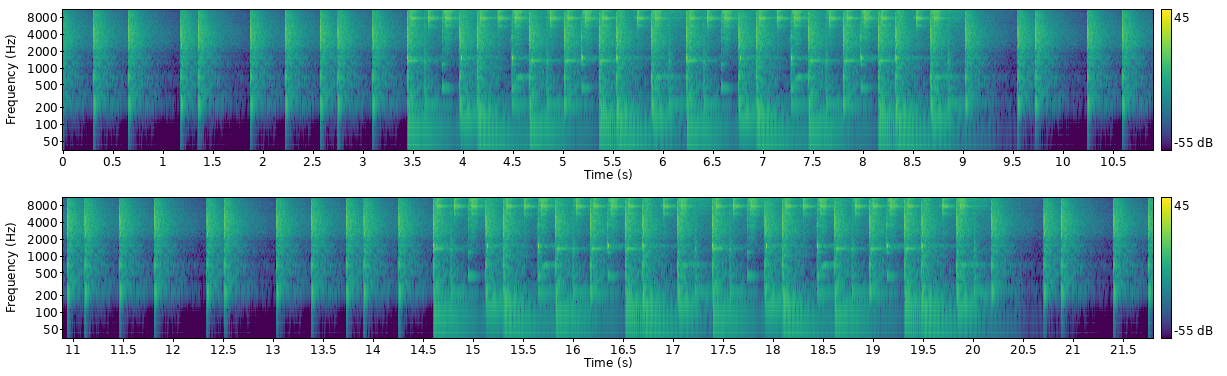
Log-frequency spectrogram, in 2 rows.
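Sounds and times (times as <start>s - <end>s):
caixa snare drum: 0.0s - 21.8s
samba music: 3.4s - 9.7s, 14.6s - 20.5s.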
